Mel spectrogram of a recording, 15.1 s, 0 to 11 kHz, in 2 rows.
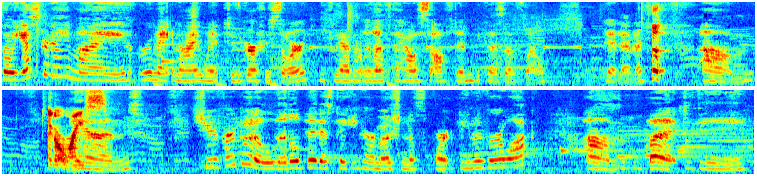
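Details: Real Tourette syndrome vocal tic in a 24-year-old woman clinically diagnosed at age 12; her recurring phrase tic "I got rice" occurs in this segment.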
